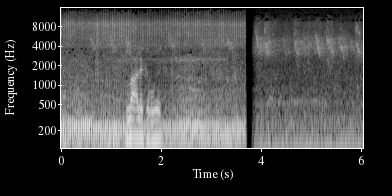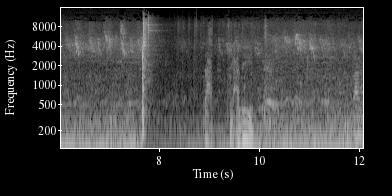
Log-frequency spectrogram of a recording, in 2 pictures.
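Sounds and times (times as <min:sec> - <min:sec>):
steady low hum: 0:00.0 - 0:03.7
small birds chirping: 0:00.0 - 0:12.0.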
